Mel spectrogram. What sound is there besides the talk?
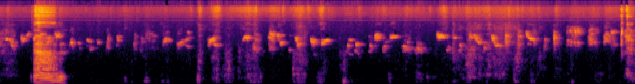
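birds chirping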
